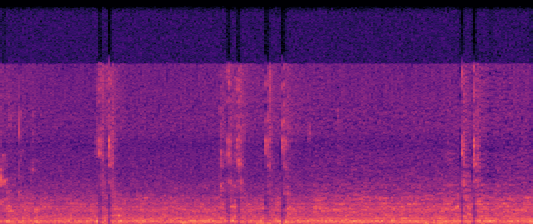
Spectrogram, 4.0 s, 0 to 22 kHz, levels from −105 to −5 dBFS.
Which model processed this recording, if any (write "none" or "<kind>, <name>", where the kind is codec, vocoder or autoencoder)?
none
